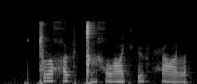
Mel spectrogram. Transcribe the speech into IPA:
ǀ u χ ʉ f ɡ͡ǀ a χ w ɔ t͡ʃʼ ʉ f ħ ɔ l

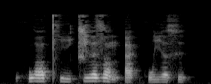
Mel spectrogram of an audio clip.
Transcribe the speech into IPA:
h w ɔ˨˦ t̪ʰ i̤˨˩ t͡ɕ ɨ˧ ə̯ z ɔ̰˧˨ n ʔ a˨˩ k̚ h w i˨˦ ə̯ x ɨ˨˩ k̚

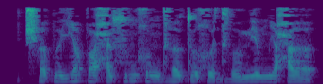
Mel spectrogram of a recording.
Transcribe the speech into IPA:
t͡ʃʰ ʌ p ɯ j i qʷ ɛ ħ i sʷ ʌ ŋ χʷ ɛ ŋ dʱ ʌ tʷ i χʷ ɛ dʱ o mʲ ɛ u̯ m i ħ ʌ

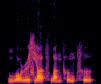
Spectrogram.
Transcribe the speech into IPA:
n̪ w ɔ̰˨˩ ɻ ɻ̩˥ ɕ j ä˧˥ t͡sʰ w a̰˨˩ n kʰ ɤ˧˥ ŋ t͡sʰ ɹ̩˥˩

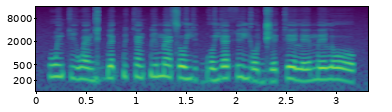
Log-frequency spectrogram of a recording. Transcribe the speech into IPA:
w ĩ˧ k i˨ w ɛ̃˨ ɡ i˨˦ ɡ͡b ɛ˦ k͡p i˧ k ɛ̃˧ k͡p i˦ m ɛ̃˦˨ s o˧ j i˨ ɡ͡b o˧ j ɛ˦ h i˦˨ j o˨ d͡ʒ e˨˦ k e˦˨ l e˨˦ m e˦ l o˦˨

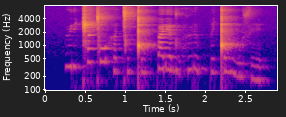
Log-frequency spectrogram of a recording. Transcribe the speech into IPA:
ʉ˦ ɾʲ ɨ˦ ǁ ɐ˦ ǀ o˦ h ɐ˨ ǀ i˨ ǃ ɨ˨ pː a˦ ɾʲ a˦ d u˨ x ʉ˦ ɾ ɨ˨ pː e˦ ǃ e˦ nː u˨ s e˨

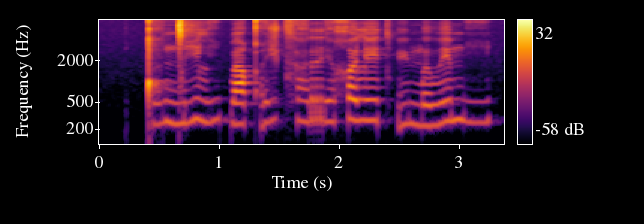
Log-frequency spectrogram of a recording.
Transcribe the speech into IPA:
ǃ ə̤˩˧˩ ŋ͡ǀ i˩˧˩ l i̤˦˨ b a˩˧˩ qʼ i̤˥ ʒ t͡sʰ a̤˥ r e̤˥ χ ə˥ l e˥ t͡sʼ y˩˧˩ m ə˩˧˩ β e˥ m i̤˥

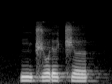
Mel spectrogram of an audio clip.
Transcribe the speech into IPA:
n d͡ʒ o˨ ɾ ɘ˨ t͡ʃ ə˨

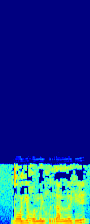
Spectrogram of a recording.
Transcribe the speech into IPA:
d ɔː vʲ ɛ ʁʷ a m ə j χʷ ə r a lː əː j ɪː

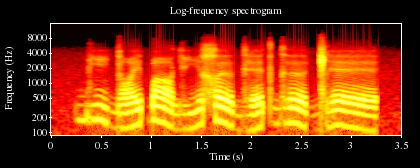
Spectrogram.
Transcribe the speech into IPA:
bʱ i˦˨ ɡ ɑ˨˦ e̯ ɓ ɑ˦˨ ɡʱ i˨˦ χ əː˦˨ ɡʱ ɛ˨˦ t ɡʱ əː˦˨ ɡ͡ǁ ɛː˦˨

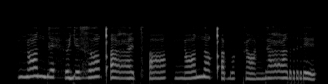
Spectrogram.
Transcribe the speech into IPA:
ŋ ɑ n d ɛ h ɵ j ɪ z ɔ qʼ ɛ ʕ ɛ t͡sʼ ɑ | ŋ ɑ n ɔ qʼ ɪ b ɔ k ɑ ŋ ɡ a ʕ ɑ r ɪ

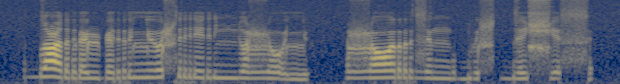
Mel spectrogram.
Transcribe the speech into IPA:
dˤ o r ə lʲ ɽ ə r lʲ o ɬ r i r ɲ ɔ ɮ o lʲ | ɮ ɔ r z ə ŋ o b ɨ ɬ d ə ɕ ə s

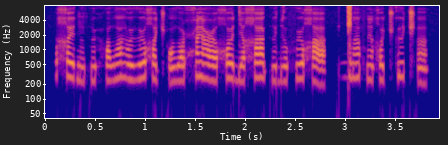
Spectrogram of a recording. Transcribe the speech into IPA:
χ e ɡ ɐ̃ k ʉ h ɨ ðˤ ɐ̃ ɣ ʉ ð ʉ χ ɐ t͡ʃʼ õ ðˤ ʉ ħ ẽ ʕ ɵ χ ɵ d e χ a k ɨ d ɵ f ʉ χ a | ɡ͡ǁ ã f ĩ χ ʉ t͡ʃʼ ɨ t͡ʃʼ ɐ̃

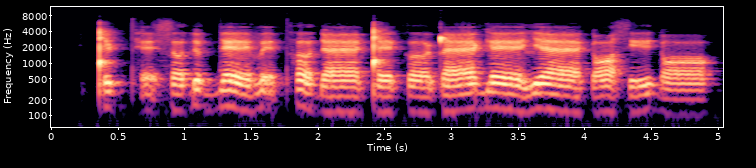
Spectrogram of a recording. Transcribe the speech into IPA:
ǃ ɪ˩˧˩ ʈ t̪ʰ ɛ̰˩ s ʌ˩ ɗ ə˥˩ ɡ d̪ ɛː˥˩ v ɛ̰˥˩ t̪ʰ ʌ˥˩ ɗ æː˩ ǃ ɛ˩ k ʌː˩ ʈ æː˨˥ ɡ ɛː˥˩ lʲ æː˥˩ ɠ ɑ˩˧˩ s ɪː˨˥ ɠ ɑː˩

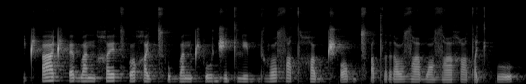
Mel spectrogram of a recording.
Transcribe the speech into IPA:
t͡ʃʼ a t͡ʃʼ ɛ b a n χ e t͡sʼ ʊ χ a lʲ t͡sʼ u b a n t͡ʃʼ u d͡ʒ i tʲ lʲ e b dʱ u sˤ ɛ tˤ χ ʊ b t͡ʃʼ ɔ b t͡sʼ ʊ tˤ r u zˤ e b ɔ zˤ e χ a tˤ ʊ tʲ p u

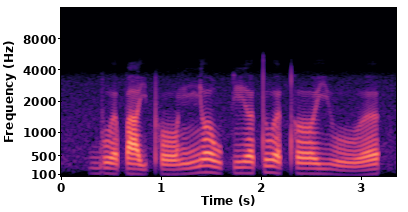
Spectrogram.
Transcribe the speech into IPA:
b u˧˩ ə̯ p a˧˩ j pʰ oː˩˧ n ɲ ɤː˥˨ w k i˧ ə̯ t̪ u˥˨ ə̯ t̪ʰ ɤː˧ j ʋ u˩˧ ə̯

